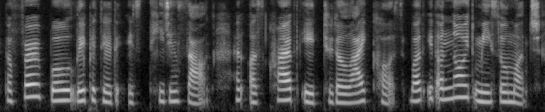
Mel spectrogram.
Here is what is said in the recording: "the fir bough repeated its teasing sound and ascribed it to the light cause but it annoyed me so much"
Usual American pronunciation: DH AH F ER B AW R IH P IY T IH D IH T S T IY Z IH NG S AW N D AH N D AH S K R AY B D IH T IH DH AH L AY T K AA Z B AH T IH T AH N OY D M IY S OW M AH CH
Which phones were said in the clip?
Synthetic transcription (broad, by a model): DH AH F ER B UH L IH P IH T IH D IH T S T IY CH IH NG S AW N D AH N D AH S K R AY B D IH T IH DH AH L AY K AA S B AH T IH T AH N OY D M IY S OW M AH CH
